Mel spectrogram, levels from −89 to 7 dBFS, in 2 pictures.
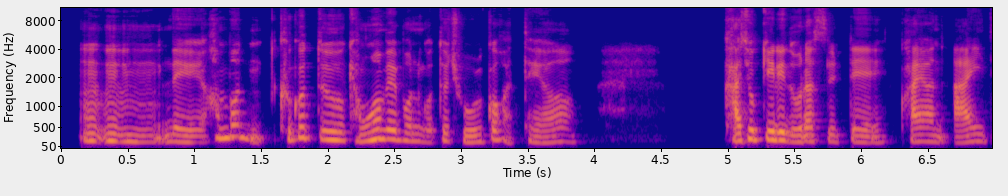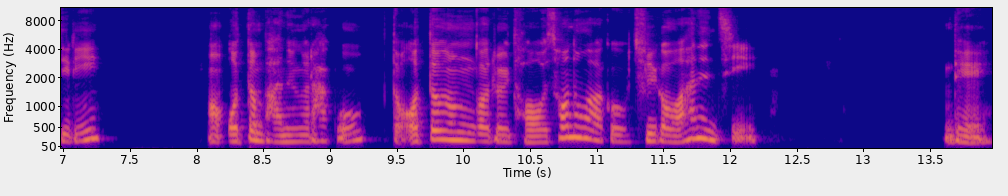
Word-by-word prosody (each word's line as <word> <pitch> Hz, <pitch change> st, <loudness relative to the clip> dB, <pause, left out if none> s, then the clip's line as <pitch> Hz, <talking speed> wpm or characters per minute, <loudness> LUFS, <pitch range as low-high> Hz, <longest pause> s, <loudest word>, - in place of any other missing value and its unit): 음음음 165 Hz, -4 st, 0 dB
네. 150 Hz, -2 st, +1 dB
한번 255 Hz, +1 st, +2 dB, 0.2 s
그것도 210 Hz, -6 st, +2 dB
경험해 210 Hz, +5 st, +4 dB
보는 180 Hz, -3 st, -3 dB
것도 145 Hz, +5 st, -5 dB
좋을 150 Hz, -2 st, -2 dB
것 210 Hz, -, 0 dB
같아요. 155 Hz, -4 st, -6 dB, 1.1 s
가족끼리 210 Hz, -3 st, +7 dB
놀았을 160 Hz, -1 st, 0 dB
때 145 Hz, -1 st, -2 dB
과연 160 Hz, -1 st, +1 dB
아이들이 175 Hz, +8 st, 0 dB, 0.8 s
어 -, -, -1 dB
어떤 180 Hz, +3 st, +1 dB
반응을 155 Hz, -1 st, -5 dB
하고 175 Hz, +3 st, -6 dB, 0.2 s
또 -, -, -5 dB
어떤 195 Hz, +2 st, +1 dB
거를 165 Hz, -2 st, -3 dB
더 145 Hz, 0 st, -2 dB
선호하고 225 Hz, -, +1 dB
즐거워하는지. 195 Hz, +7 st, -2 dB, 1.4 s
네. -, -, -4 dB
170 Hz, 260 characters per minute, -28 LUFS, 155-205 Hz, 1.4 s, 가족끼리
